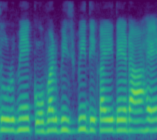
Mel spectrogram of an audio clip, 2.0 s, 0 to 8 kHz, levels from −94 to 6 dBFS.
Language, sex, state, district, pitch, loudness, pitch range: Hindi, female, Bihar, Madhepura, 220 Hz, -18 LUFS, 220-225 Hz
